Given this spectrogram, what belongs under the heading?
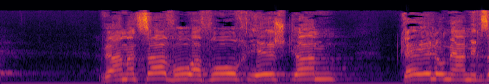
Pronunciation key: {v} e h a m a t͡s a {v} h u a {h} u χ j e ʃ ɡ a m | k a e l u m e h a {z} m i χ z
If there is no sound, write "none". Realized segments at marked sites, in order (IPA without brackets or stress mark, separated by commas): v, v, f, none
